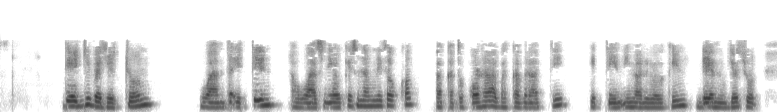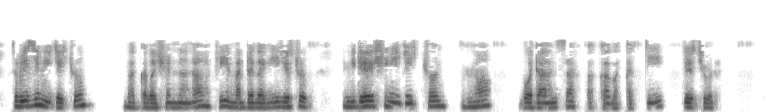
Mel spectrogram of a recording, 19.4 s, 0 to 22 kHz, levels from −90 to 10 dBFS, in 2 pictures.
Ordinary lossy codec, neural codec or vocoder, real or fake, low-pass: MP3, 24 kbps; codec, 16 kHz, 1 kbps, FreqCodec, smaller model; fake; 7.2 kHz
